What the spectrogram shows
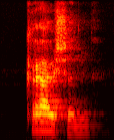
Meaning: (verb) 1. to cross, intersect 2. to breed (to arrange the mating of specific animals or plants); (noun) plural of kruis
- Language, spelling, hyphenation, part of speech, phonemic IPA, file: Dutch, kruisen, krui‧sen, verb / noun, /ˈkrœy̯sə(n)/, Nl-kruisen.ogg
